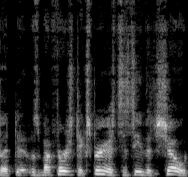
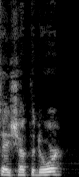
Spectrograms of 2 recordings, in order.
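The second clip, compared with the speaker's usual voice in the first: ordinary talk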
